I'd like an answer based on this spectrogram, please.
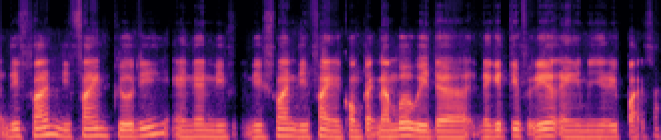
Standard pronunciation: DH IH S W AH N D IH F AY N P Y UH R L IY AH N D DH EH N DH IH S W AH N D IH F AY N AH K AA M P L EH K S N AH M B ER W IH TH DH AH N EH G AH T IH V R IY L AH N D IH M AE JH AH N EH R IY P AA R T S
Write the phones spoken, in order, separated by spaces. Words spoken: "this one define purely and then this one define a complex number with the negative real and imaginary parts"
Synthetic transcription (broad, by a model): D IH S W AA N D IH F AY N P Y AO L IY AH N D EH N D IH S W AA N D IH F AY N AH K AA M P L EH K N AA M B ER W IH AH N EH G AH T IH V R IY L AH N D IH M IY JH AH R IY P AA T S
